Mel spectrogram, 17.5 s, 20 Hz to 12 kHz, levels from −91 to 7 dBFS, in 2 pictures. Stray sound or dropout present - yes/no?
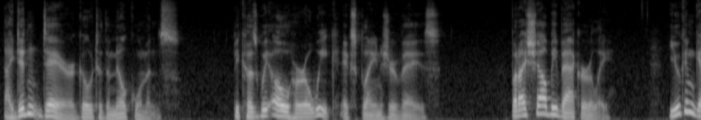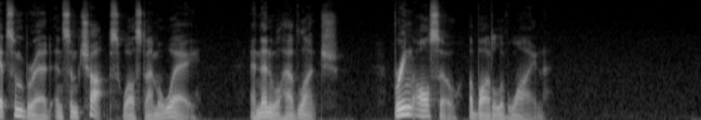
no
